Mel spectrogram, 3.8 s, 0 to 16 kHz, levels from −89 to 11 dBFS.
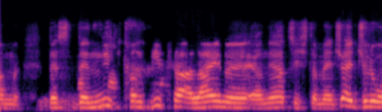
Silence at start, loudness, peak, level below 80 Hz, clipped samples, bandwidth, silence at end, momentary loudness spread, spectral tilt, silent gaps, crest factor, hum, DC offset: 0 s; -19 LUFS; -4 dBFS; -66 dBFS; under 0.1%; 8.2 kHz; 0 s; 7 LU; -6 dB/octave; none; 14 dB; none; under 0.1%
